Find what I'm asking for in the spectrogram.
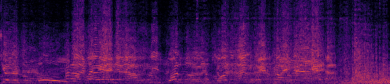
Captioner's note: angry clamoring; gun fires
